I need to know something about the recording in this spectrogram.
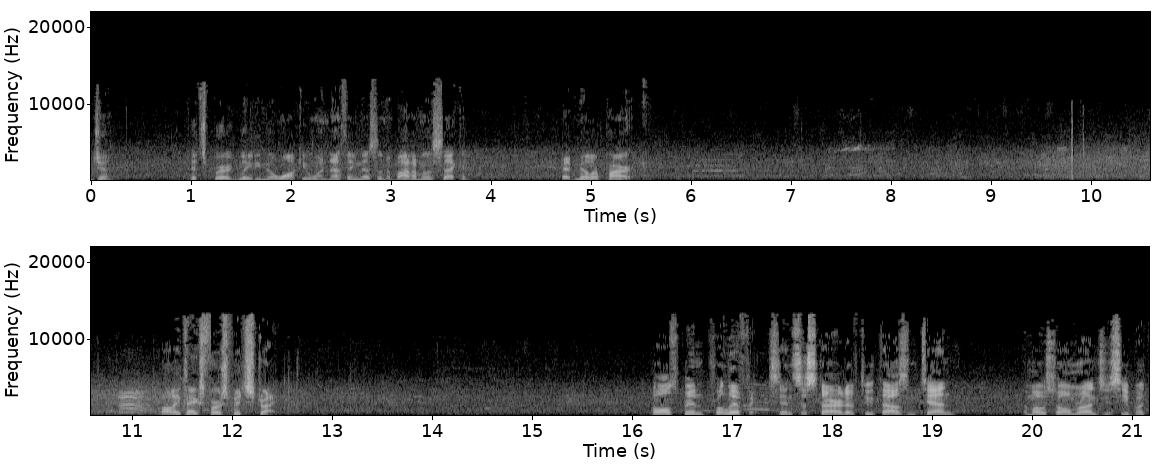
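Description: A large crowd murmurs in an open-air stadium.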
